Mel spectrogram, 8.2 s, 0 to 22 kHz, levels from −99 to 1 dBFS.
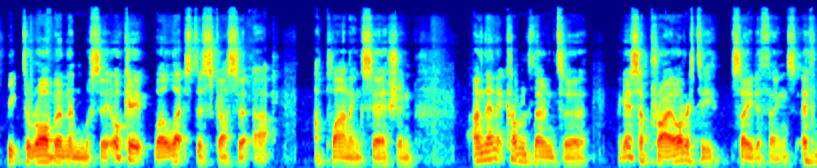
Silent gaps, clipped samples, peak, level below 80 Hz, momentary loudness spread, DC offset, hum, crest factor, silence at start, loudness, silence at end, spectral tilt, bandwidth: none; under 0.1%; 0 dBFS; -66 dBFS; 13 LU; under 0.1%; none; 20 dB; 0.1 s; -19 LUFS; 0 s; -3.5 dB/octave; 18 kHz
